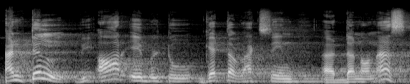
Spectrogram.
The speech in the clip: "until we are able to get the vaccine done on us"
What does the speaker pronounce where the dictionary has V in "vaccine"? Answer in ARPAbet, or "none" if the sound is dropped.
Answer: V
